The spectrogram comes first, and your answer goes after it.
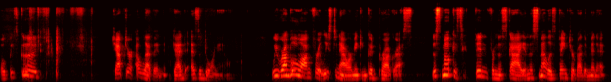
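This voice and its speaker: A woman reading a novel aloud as narration, with expressive, dramatic storytelling. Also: low-pitched, normal speed. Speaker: audiobook-style reader.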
